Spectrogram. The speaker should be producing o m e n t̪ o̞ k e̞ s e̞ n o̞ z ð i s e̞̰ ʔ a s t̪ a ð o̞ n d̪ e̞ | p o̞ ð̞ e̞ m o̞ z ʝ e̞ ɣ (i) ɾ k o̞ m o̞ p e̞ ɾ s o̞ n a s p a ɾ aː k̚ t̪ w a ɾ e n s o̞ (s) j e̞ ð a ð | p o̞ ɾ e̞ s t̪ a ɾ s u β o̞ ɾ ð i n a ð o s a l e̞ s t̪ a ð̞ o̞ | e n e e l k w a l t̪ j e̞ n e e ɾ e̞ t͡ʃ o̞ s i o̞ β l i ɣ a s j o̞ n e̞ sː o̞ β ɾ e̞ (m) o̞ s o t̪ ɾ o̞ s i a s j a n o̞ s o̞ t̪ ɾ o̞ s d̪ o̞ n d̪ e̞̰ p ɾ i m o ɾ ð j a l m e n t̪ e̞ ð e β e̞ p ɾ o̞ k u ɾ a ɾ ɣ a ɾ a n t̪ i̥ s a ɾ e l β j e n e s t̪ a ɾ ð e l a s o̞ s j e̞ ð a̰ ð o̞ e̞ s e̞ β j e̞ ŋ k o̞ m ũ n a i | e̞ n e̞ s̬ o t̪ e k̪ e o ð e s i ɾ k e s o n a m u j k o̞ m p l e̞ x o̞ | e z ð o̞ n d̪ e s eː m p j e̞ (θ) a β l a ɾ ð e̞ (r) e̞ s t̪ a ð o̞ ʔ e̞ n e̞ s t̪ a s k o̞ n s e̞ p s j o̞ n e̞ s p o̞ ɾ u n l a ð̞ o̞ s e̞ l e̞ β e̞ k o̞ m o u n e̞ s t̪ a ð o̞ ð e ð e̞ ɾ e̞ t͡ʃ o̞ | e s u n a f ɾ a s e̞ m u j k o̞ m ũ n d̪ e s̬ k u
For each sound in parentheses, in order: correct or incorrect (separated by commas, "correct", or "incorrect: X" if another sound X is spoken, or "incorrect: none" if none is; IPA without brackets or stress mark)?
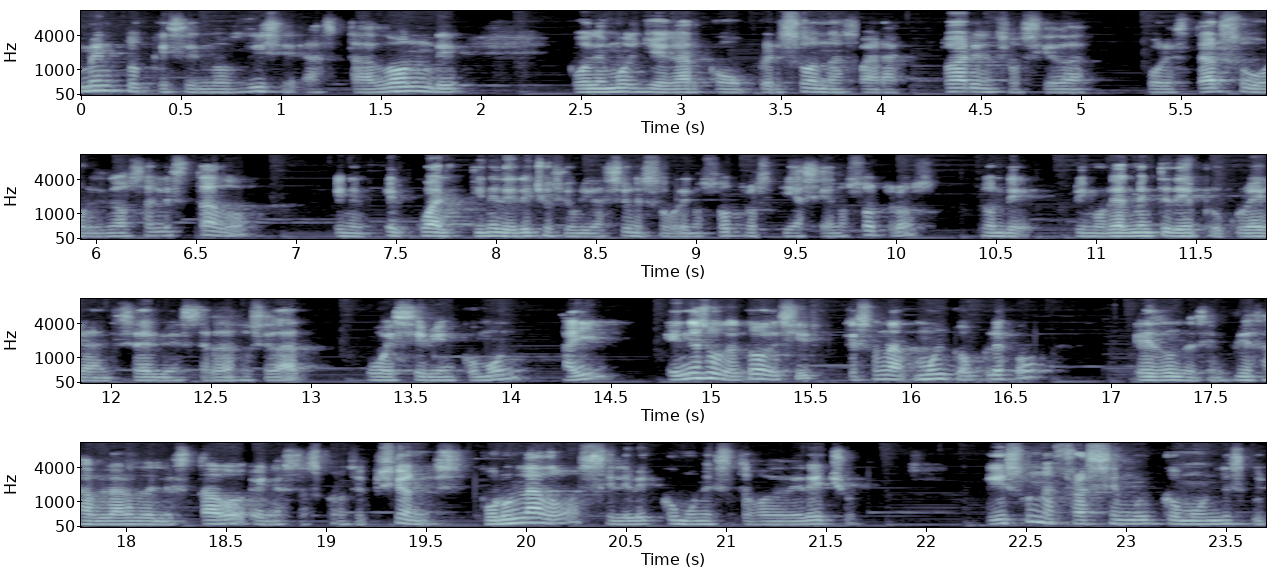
incorrect: a, correct, incorrect: n, incorrect: s, incorrect: l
